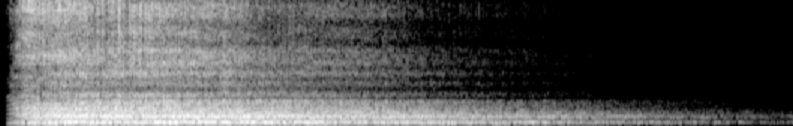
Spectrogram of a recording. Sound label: Interior Texture Painful Screech, Infested, Ambience; Misc Indoor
